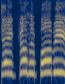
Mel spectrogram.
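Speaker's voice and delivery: high, exasperated twangy cartoon dad; a quick mock Hank Hill outburst; Hank Hill impression. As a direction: grumble it like a frustrated Texan dad. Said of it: "That's the guy that goes".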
